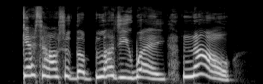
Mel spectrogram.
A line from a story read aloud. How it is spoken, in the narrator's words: I shout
